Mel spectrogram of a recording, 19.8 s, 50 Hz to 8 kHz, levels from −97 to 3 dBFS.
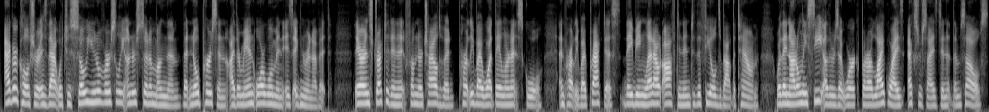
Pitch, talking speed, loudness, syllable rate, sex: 200 Hz, 200 wpm, -20 LUFS, 5.8 syllables/s, female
